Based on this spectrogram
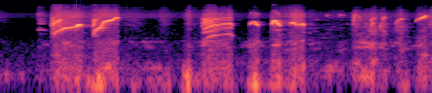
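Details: Young canaries learning to sing, kept in a group: short sweeping high chirps and rising whistled notes in separate bursts with brief gaps between.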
